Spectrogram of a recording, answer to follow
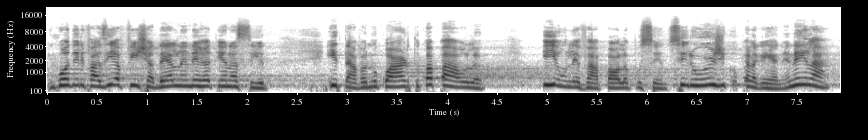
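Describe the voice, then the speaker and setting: An older woman with a Brazilian accent giving an animated testimony at a prayer meeting, acting out the lines she quotes. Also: on the high side, fast talker, big-room sound. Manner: animated storyteller who loudly acts out the quoted lines. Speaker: prayer group speaker. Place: large cathedral.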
